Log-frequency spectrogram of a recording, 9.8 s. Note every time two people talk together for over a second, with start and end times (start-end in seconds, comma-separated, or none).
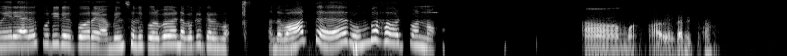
none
